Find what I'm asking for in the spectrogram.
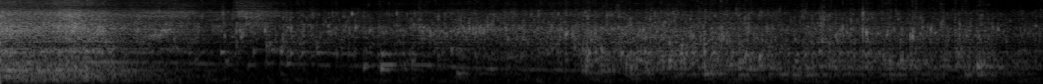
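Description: About one and a half litres of water is poured into a pan on a stove for boiling dal, giving a short, bright splashing rush that starts strong and then settles into a softer trickle.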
